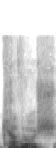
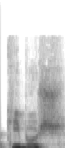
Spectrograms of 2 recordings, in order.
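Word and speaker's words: כיבוש: Um those kind of and kavush or kibush depending on how you think it's pronounced. Um I think kibush might be right actually but it's the uh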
